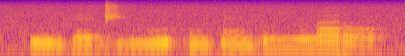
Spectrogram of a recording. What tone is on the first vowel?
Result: low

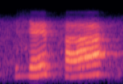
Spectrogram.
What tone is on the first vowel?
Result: rising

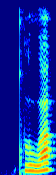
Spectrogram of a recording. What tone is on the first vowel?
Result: rising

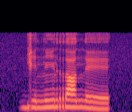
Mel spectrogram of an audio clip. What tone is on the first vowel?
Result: low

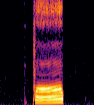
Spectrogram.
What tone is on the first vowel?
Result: rising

